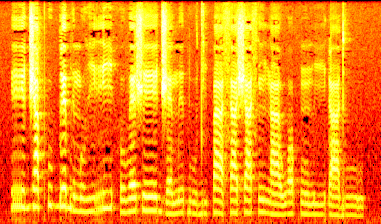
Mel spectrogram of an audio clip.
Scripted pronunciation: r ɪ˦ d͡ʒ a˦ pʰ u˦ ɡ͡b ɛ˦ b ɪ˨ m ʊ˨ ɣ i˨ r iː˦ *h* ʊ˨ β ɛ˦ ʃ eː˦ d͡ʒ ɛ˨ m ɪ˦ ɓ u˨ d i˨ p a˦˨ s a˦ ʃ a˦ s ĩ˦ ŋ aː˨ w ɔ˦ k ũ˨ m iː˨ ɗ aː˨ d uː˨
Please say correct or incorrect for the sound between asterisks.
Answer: correct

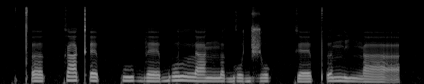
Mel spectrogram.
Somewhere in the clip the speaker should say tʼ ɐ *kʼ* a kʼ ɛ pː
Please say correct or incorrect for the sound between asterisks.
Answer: incorrect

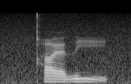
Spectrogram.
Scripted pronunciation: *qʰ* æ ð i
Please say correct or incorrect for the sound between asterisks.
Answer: correct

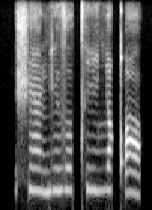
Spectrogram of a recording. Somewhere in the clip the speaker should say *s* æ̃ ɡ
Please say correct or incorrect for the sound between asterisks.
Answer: incorrect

